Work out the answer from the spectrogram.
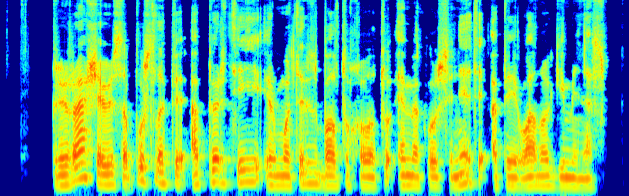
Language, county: Lithuanian, Vilnius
